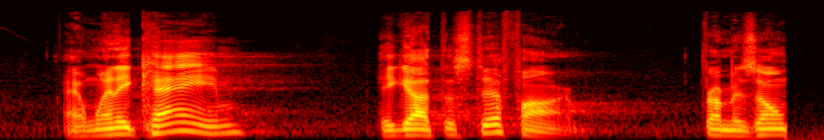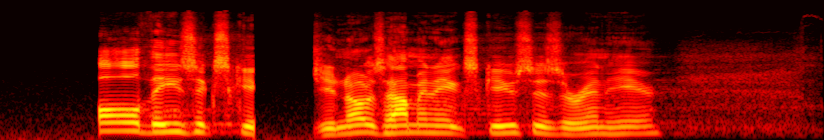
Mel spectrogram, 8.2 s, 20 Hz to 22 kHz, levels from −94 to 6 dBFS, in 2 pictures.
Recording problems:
audio cutting out; at 4 s for 0.5 s and at 5.5 s

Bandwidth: 16.5 kHz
